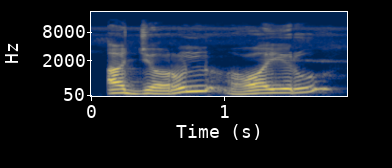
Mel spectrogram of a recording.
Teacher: तनवीन की आवाज़ को बिल्कुल ज़ाहिर करके बगैर गुन्ना के पढ़ेंगे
